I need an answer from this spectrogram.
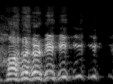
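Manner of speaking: word breaking into laughter; real amused laugh on the word. Real, not acted.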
